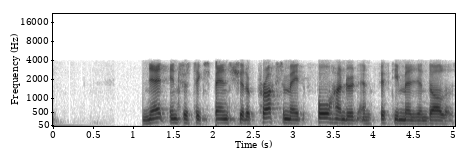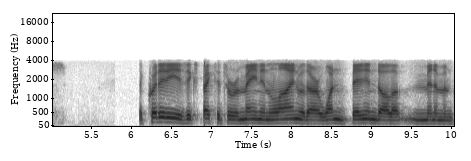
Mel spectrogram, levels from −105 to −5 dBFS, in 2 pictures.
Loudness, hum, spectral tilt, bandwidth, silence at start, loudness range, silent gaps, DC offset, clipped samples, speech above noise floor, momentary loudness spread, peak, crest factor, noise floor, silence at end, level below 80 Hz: -25 LUFS; none; -2 dB/octave; 4.1 kHz; 1.1 s; 4 LU; none; under 0.1%; under 0.1%; 52 dB; 7 LU; -8 dBFS; 18 dB; -77 dBFS; 0 s; -68 dBFS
